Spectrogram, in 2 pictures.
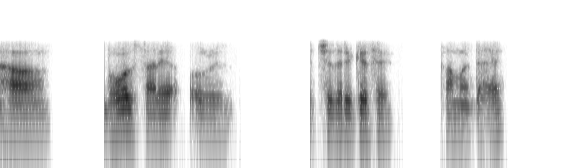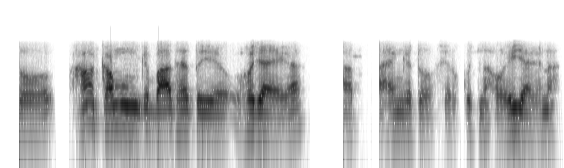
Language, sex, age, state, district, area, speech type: Urdu, male, 18-30, Bihar, Purnia, rural, conversation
